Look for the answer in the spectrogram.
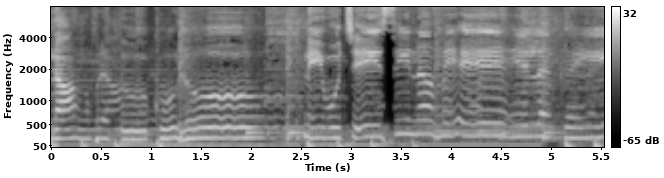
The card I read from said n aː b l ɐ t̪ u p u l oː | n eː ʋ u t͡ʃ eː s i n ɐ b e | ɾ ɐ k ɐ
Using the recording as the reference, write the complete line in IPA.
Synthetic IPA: n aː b ɾ ɐ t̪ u k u l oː | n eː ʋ u t͡ʃ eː s i n ɐ m e | l ɐ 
